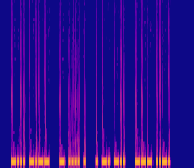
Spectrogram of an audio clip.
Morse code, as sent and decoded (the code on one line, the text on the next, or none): -... -.-- / - .... / . -. -.. / --- ..-.
BY THE END OF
